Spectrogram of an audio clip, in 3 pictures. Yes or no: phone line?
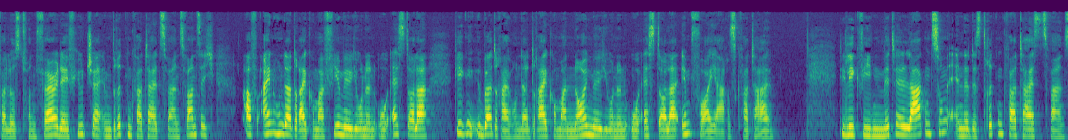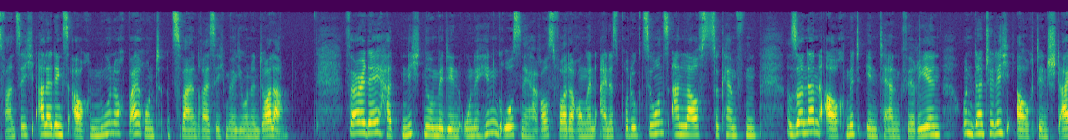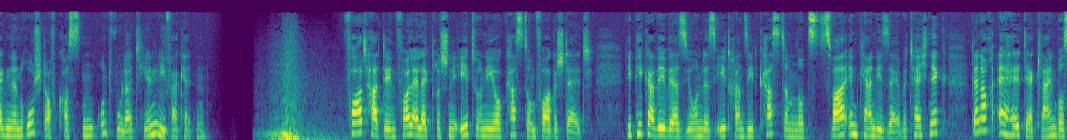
no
